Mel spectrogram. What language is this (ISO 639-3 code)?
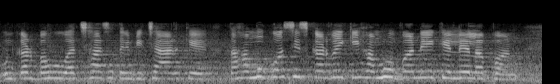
mai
